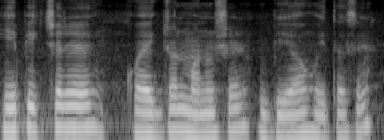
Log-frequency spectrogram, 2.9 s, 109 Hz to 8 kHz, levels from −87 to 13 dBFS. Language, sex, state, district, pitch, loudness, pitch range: Bengali, male, Tripura, Unakoti, 140 Hz, -17 LUFS, 125-155 Hz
